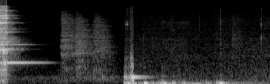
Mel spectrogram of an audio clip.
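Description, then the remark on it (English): A bright glass clink rings out and fades as glasses meet in a toast, followed by a duller knock and quiet rustling, with no voices. “This is the Midwest Happy Hour. Cheers!”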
